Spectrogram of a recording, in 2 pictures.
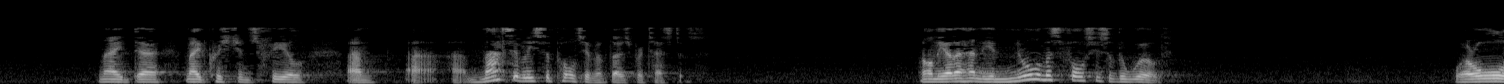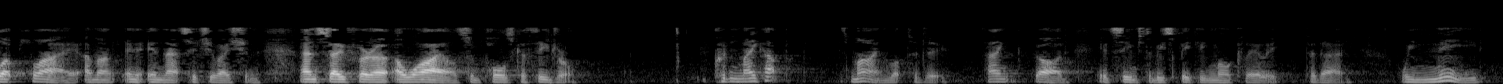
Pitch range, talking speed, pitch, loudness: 110-140 Hz, 125 wpm, 120 Hz, -26 LUFS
